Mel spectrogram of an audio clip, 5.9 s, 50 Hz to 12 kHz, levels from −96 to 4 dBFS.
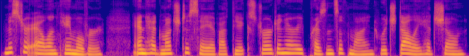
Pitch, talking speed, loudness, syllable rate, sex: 210 Hz, 195 wpm, -20 LUFS, 5.3 syllables/s, female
